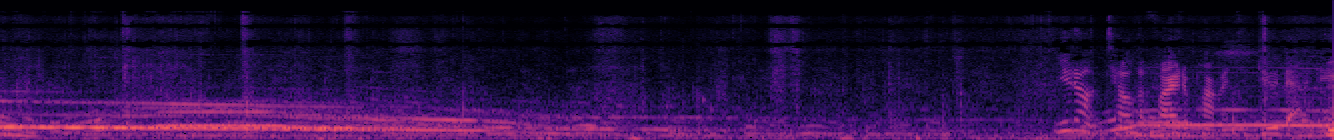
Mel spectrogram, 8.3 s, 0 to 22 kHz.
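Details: Several wolves at the Lakota Wolf Preserve, recorded March 5, 2023, howl together in long overlapping drawn-out tones that slide downward and fade over about five seconds. People begin talking near the end.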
